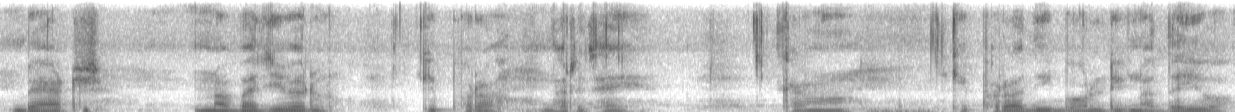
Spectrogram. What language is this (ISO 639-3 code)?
ori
